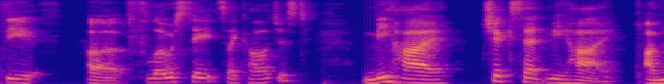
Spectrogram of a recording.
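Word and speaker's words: Csikszentmihalyi: say I I want to correct myself the pronunciation of the uh Flow State psychologist Mii chick sent Mi High I'm not joking Mii chick set Mi High that's how you pronounce his name okay nailed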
